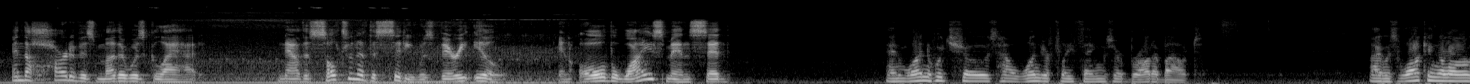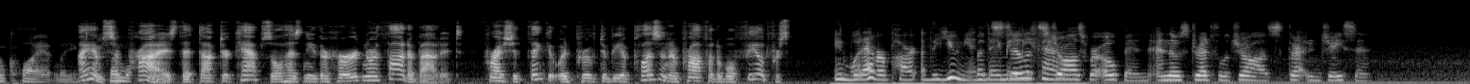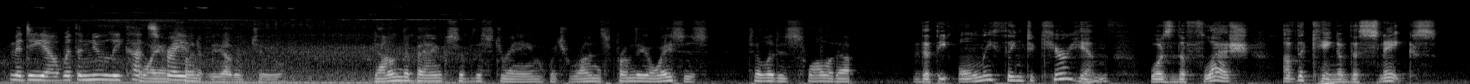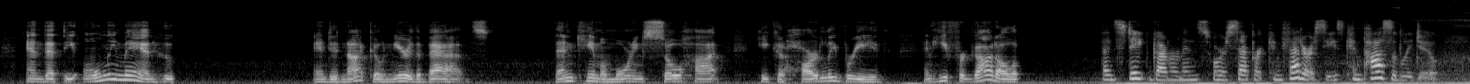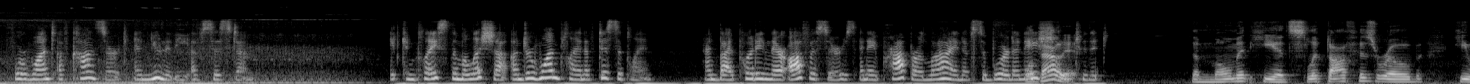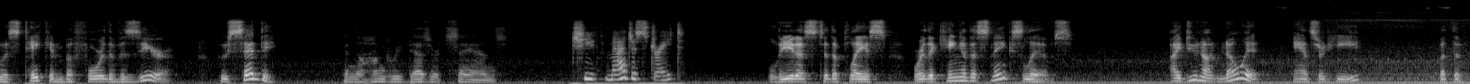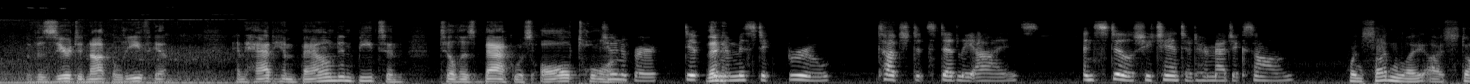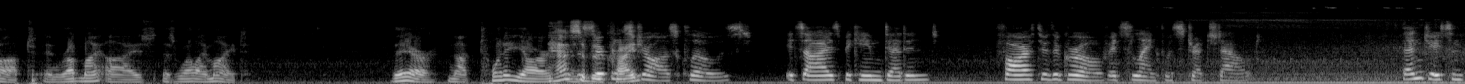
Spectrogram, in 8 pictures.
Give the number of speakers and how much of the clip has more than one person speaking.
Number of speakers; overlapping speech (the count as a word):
five, about 5%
